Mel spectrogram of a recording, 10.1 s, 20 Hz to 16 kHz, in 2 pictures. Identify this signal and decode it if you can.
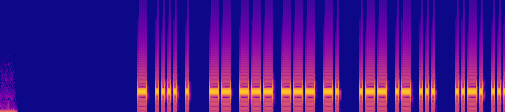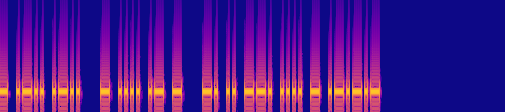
Morse code, heard as a keyed tone, about 40 wpm, 700 Hz. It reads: THE MOON WAS FULL THAT NIGHT.
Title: Sentences from Top 1000 Words - Review Part 3 - 40wpm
